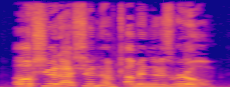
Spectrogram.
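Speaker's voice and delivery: ordinary talk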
